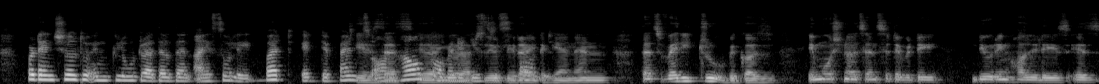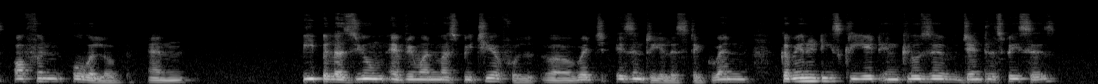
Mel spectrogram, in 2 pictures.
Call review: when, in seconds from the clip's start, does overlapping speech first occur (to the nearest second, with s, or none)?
4 s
